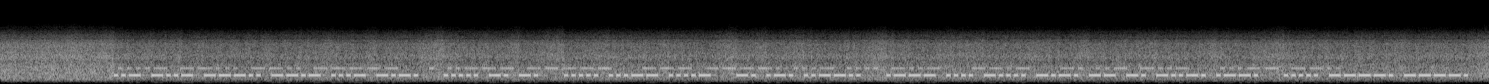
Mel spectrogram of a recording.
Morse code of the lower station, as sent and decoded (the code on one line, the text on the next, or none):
..- -..- ---.. --.- ...- -.-. / ..... -. -. / ..... ...-- ....- / -. .-. ..--.. / .--- .... -.... -.-. -- -. -..-. .--. / ..... ----. ----.
UX8QVC 5NN 534 NR? JH6CMN/P 599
